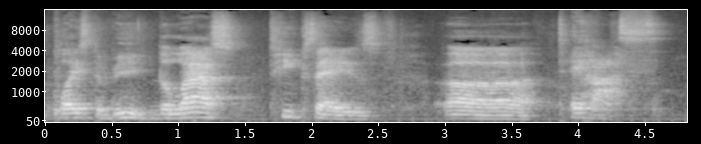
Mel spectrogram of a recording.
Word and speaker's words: Tejas: Tejas. Yeah. That's how you say it in Spanish.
